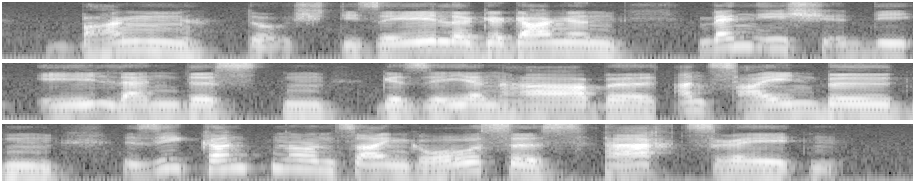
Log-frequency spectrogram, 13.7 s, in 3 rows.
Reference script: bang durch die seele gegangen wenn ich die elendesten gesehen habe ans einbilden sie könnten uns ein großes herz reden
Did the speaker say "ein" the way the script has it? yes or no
yes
